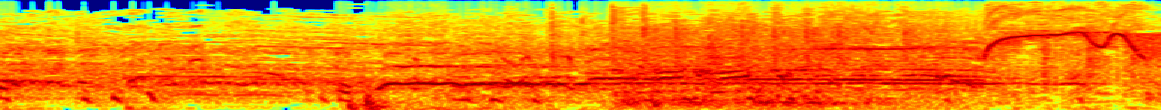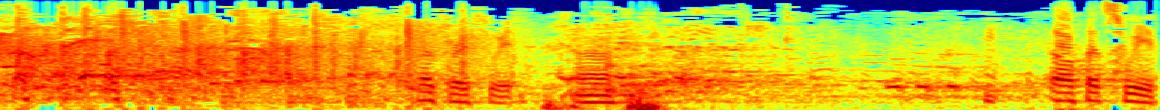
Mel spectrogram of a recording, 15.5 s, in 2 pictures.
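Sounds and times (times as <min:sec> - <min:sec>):
laughter: 0:00.0 - 0:13.0, 0:13.6 - 0:14.6
busy crowd chatter: 0:00.0 - 0:15.4
audience cheering section cheering: 0:01.2 - 0:10.3
speech: 0:10.8 - 0:12.2, 0:13.9 - 0:15.4.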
